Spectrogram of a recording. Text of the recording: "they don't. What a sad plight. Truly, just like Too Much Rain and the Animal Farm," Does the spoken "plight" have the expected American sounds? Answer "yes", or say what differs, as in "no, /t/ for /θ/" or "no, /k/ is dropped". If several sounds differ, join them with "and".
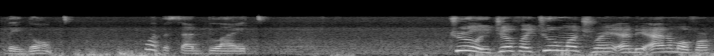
no, /b/ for /p/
